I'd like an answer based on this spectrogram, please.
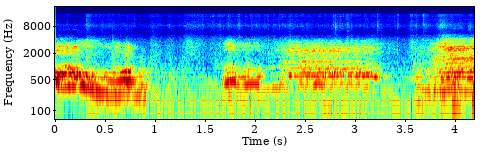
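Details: Male goats kept for Qurban on a farm of 25 goats (21 bucks, 4 breeding does) in Nglebeng village, Konang, Panggul, Trenggalek; wavering, tremulous bleats rise and fall in several bursts, mixed with people talking nearby.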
